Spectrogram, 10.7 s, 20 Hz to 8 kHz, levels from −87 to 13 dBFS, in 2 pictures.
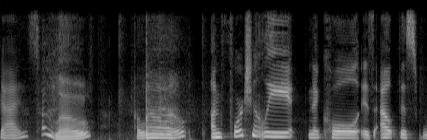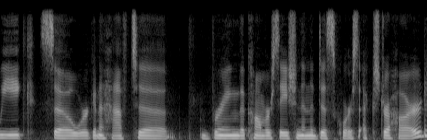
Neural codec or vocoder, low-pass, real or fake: codec, 16 kHz, 0.9 kbps, LongCat-Audio-Codec; 7.2 kHz; fake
